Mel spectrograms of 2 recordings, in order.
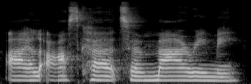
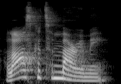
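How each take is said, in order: First: It has a Spanish-style, even syllable rhythm. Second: It has English rhythm, stressing ask and ma.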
